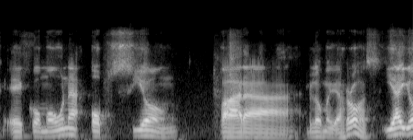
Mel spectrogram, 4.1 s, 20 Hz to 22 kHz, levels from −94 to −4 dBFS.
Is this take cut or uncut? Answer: cut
